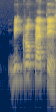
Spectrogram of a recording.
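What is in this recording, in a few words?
"birokratis", Malay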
